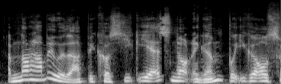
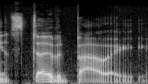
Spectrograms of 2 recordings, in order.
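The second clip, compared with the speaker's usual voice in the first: a hint of [name], much lower; bad Bowie impression; 12 semitones lower than usual. Quizmaster doing a half-hearted [name] voice. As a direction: drop low for a lazy Bowie voice. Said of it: "That is the worst Bowie accent".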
